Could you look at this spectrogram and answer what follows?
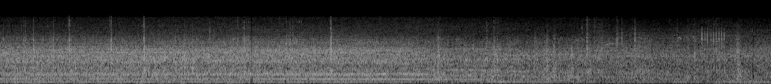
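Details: A vehicle engine drones steadily with a humming tone and scattered ticks and rattles, without any clear animal calls.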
